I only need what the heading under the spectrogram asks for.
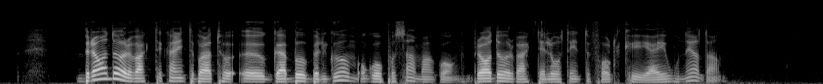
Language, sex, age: Swedish, female, 43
